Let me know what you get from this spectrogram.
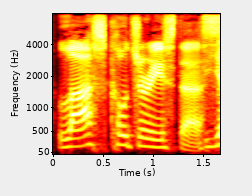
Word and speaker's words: Las Culturistas: So, no, we have the Los Canistas here. – Girl. – Got it. – Is that how you say it? – Here's how you say it. Las Culturistas.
